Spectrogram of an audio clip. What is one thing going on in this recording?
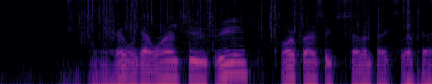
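A foil card pack crinkles in a hand.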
